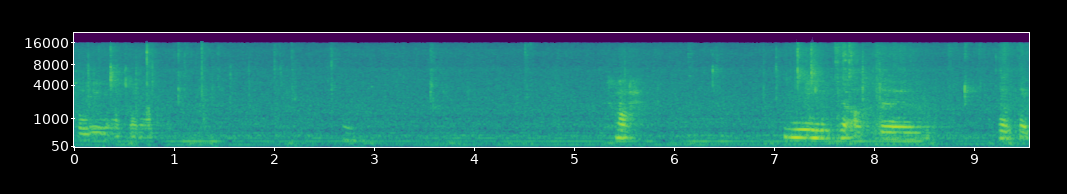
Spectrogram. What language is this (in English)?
Thai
